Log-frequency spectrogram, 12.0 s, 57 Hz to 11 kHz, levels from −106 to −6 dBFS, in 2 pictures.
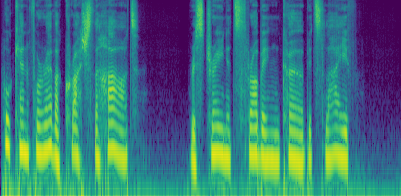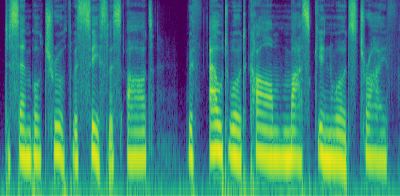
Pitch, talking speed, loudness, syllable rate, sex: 165 Hz, 120 wpm, -20 LUFS, 3.5 syllables/s, female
